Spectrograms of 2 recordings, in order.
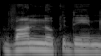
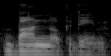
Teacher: This is the softer fricative sound when b becomes v or when p becomes f. So it becomes spirant if there is a juncture but it is pllosive if there is a separation that is to say a disjunctive accent.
